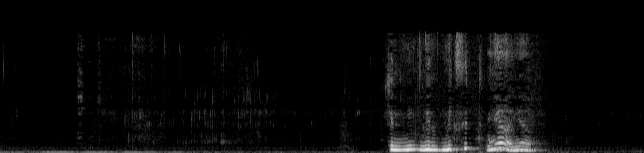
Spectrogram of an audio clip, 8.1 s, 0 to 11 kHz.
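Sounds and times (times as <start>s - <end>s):
small water drips: 0.0s - 0.4s, 1.0s - 8.0s
low hum: 0.0s - 8.0s
water pouring into a bowl of dry semolina flour: 1.0s - 6.0s
speech: 4.8s - 6.8s.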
